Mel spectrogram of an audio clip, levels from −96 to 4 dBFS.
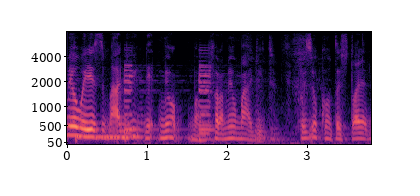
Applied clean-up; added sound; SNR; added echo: none; Electric guitar; 7 dB; none.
